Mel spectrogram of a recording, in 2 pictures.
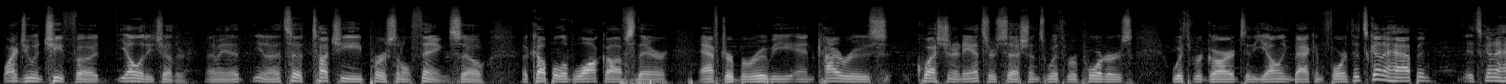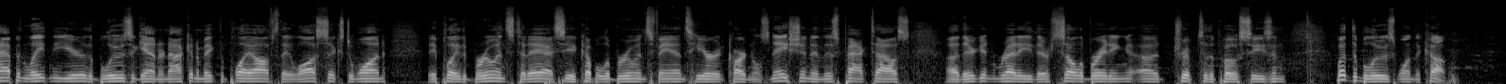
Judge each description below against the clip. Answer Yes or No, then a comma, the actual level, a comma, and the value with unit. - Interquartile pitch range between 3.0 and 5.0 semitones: No, narrow, 2.4 semitones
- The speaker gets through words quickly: Yes, fast, 210 wpm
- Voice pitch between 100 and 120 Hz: No, low, 130 Hz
